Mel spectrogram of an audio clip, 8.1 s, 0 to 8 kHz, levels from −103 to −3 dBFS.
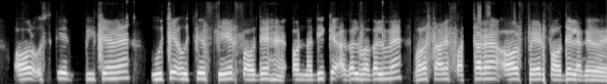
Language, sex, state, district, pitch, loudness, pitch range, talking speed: Hindi, male, Bihar, Kishanganj, 190 Hz, -18 LUFS, 175-200 Hz, 185 wpm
